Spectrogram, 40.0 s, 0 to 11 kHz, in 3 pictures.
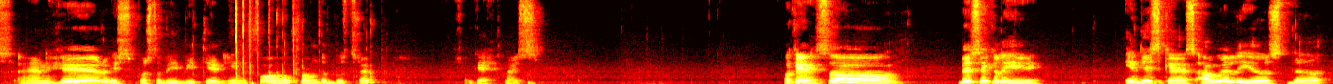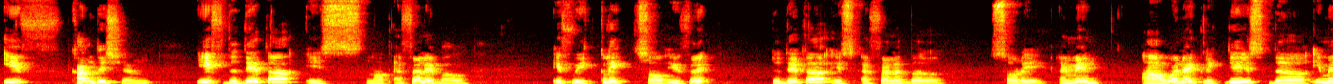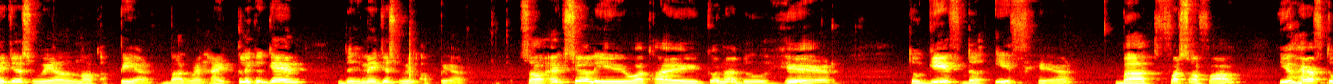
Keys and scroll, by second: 3.2 super+Tab, 3.5 super+r, 8.6 super+Tab, 10.5 super+Tab, 31.3 super+Tab.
